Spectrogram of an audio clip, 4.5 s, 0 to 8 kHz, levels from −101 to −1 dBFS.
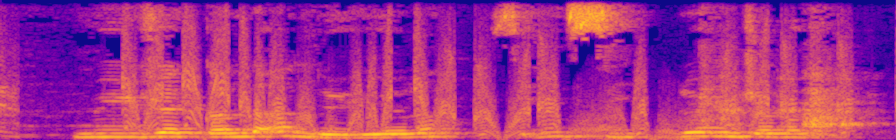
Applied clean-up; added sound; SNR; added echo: none; Scratching (performance technique); 12 dB; none.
